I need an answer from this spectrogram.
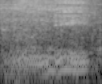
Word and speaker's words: nani: You don't say nanny, you say nani.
